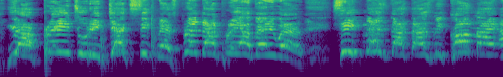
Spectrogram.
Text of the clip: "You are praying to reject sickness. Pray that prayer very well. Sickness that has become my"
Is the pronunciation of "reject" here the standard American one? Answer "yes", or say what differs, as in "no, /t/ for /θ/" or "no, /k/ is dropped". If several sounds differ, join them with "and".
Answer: yes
